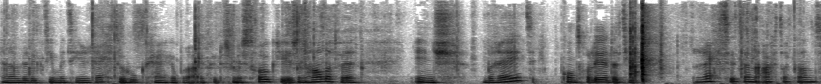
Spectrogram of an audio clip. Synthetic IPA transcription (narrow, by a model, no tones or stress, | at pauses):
ɛndɑnʋɪlˠɪɡ̚dimɛtirɛxtəɦukχaːnχəbrœ̰ɥkəndɵsmɛnstrowkʰjəɪsənɦɑlˠəvə | ɪnt͡ʃbrejtɪkːɔntrolɪːɹdɑti | rɛxtsɪtandəʔɑχtərkɑnt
